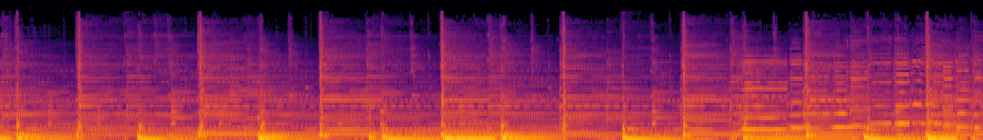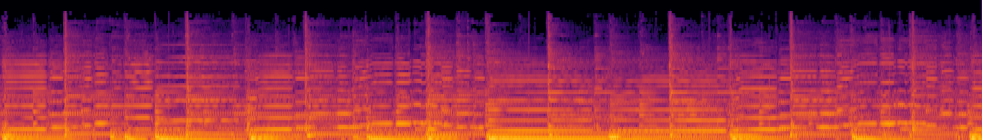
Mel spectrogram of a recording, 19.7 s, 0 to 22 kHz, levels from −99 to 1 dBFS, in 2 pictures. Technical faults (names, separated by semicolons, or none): clock drift buffer slips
